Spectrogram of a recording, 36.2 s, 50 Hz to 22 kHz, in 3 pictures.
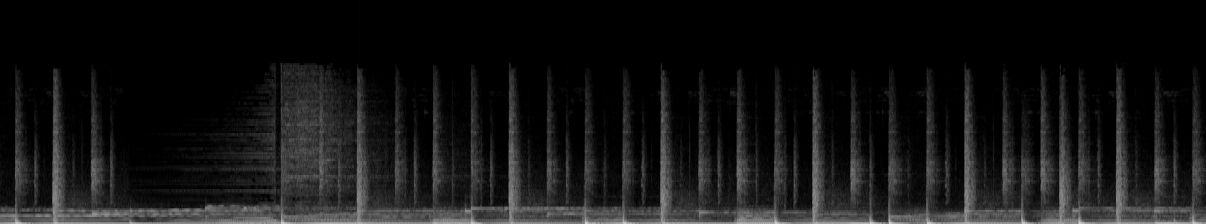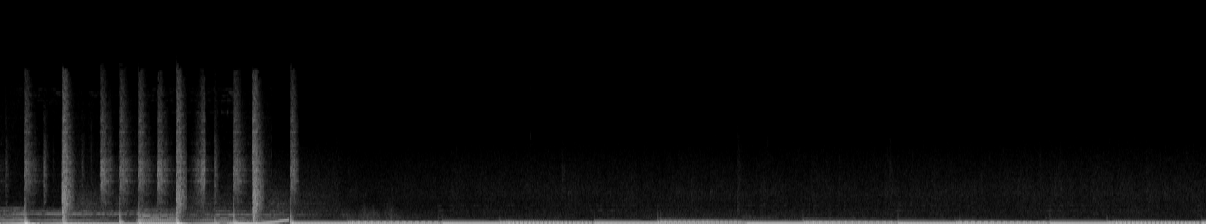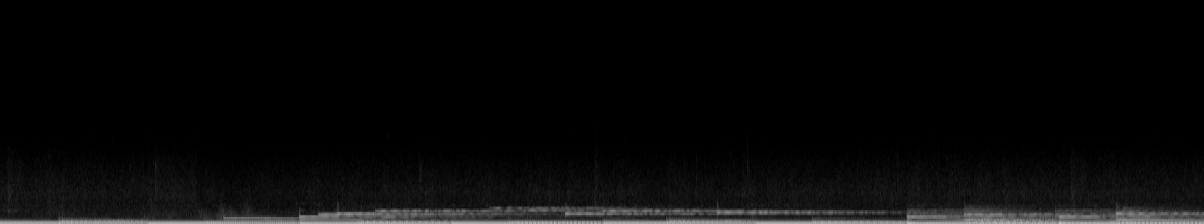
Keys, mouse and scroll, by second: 2.2 click, 2.8 click, 4.2 p, 6.0 click, 20.0 click, 33.8 click.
